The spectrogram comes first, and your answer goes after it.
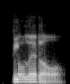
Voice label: "belittle", American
